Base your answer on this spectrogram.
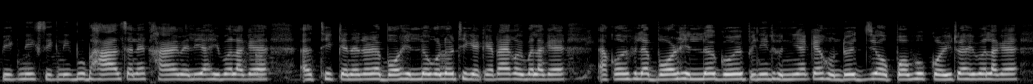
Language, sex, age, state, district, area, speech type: Assamese, female, 18-30, Assam, Sivasagar, rural, spontaneous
